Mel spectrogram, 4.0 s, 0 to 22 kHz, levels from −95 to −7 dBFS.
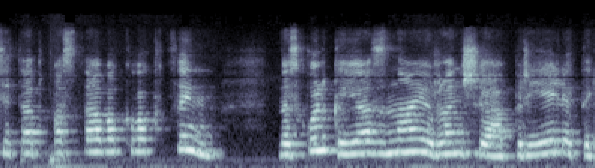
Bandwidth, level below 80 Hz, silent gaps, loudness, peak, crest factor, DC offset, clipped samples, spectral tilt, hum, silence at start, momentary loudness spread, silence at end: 12 kHz; -52 dBFS; none; -21 LUFS; -6 dBFS; 16 dB; under 0.1%; under 0.1%; -3.5 dB/octave; none; 0 s; 6 LU; 0 s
